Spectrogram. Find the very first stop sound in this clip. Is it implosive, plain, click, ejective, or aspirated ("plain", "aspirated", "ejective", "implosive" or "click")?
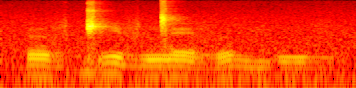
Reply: click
